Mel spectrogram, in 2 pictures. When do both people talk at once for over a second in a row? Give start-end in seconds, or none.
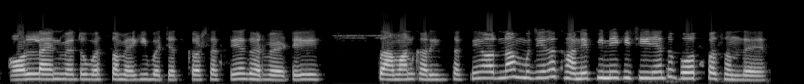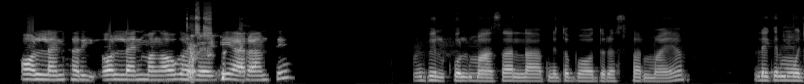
none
